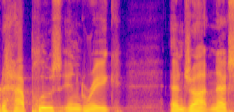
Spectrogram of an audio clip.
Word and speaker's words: haplous: Well, what he's saying is in the Greek word, you can write this down in your notes if you want to, it's spelled H-A-P-L-O-U-S or haplous, if you want to pronounce it in Greek.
